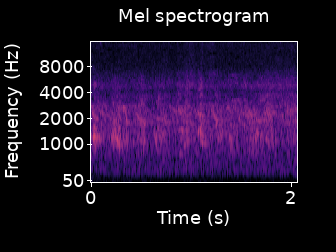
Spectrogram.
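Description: Chickens cluck softly and continuously on a poultry farm holding about a thousand 25-day-old birds, a faint, busy chorus of overlapping calls with no talk.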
